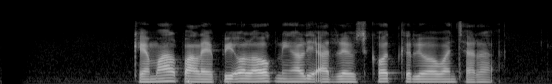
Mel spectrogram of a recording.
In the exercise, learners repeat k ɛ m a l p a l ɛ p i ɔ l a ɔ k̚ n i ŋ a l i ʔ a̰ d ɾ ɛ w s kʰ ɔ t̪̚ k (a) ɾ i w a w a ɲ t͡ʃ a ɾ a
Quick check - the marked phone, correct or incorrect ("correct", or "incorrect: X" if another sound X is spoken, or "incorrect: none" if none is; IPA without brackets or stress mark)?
incorrect: ə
